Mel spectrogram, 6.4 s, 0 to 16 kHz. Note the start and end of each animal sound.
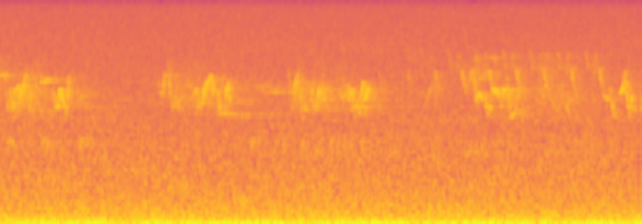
0.0s-6.4s: Red-eyed Vireo (Vireo olivaceus)
2.2s-3.1s: Hermit Thrush (Catharus guttatus)
4.3s-6.2s: Ovenbird (Seiurus aurocapilla)

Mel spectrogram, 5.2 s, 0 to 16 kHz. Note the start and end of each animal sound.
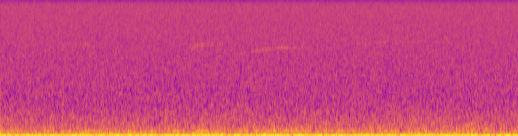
1.8s-3.1s: Eastern Wood-Pewee (Contopus virens)

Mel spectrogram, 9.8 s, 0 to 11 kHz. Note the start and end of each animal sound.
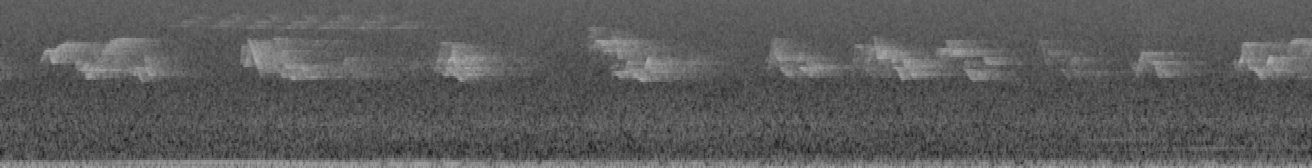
0.0s-9.8s: Red-eyed Vireo (Vireo olivaceus)
1.2s-3.3s: Black-and-white Warbler (Mniotilta varia)

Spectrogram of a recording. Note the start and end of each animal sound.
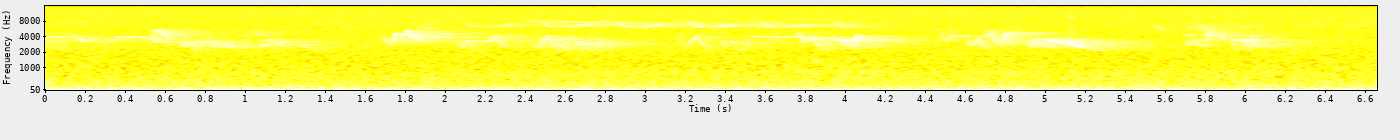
0.0s-1.4s: Veery (Catharus fuscescens)
0.0s-6.7s: Red-eyed Vireo (Vireo olivaceus)
1.9s-4.3s: Black-and-white Warbler (Mniotilta varia)
3.4s-4.4s: Black-capped Chickadee (Poecile atricapillus)

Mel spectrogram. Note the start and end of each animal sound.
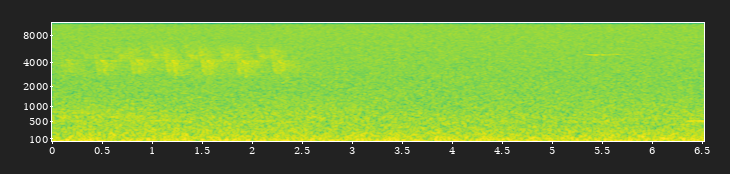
0.0s-2.4s: Ovenbird (Seiurus aurocapilla)
5.1s-5.8s: Black-throated Green Warbler (Setophaga virens)

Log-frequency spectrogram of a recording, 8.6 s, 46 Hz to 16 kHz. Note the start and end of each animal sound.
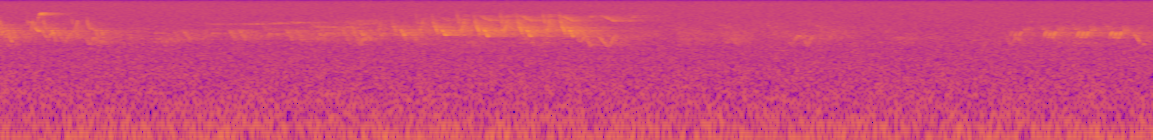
0.0s-4.6s: Ovenbird (Seiurus aurocapilla)
0.0s-6.4s: Red-eyed Vireo (Vireo olivaceus)
1.3s-2.5s: Black-throated Green Warbler (Setophaga virens)
3.0s-4.8s: Black-and-white Warbler (Mniotilta varia)
7.4s-8.6s: Mourning Warbler (Geothlypis philadelphia)

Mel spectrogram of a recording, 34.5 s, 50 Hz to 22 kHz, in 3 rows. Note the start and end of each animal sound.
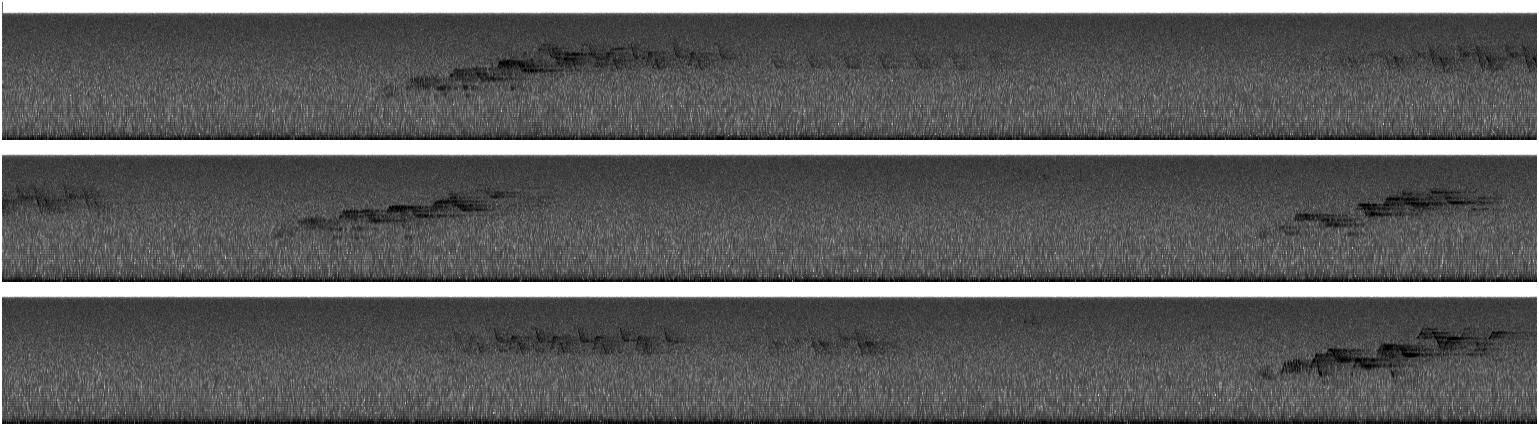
2.7s-4.6s: Swainson's Thrush (Catharus ustulatus)
3.9s-7.7s: Ovenbird (Seiurus aurocapilla)
9.9s-12.4s: Ovenbird (Seiurus aurocapilla)
13.5s-15.5s: Swainson's Thrush (Catharus ustulatus)
20.8s-22.7s: Swainson's Thrush (Catharus ustulatus)
26.2s-29.8s: Ovenbird (Seiurus aurocapilla)
32.4s-34.5s: Swainson's Thrush (Catharus ustulatus)

